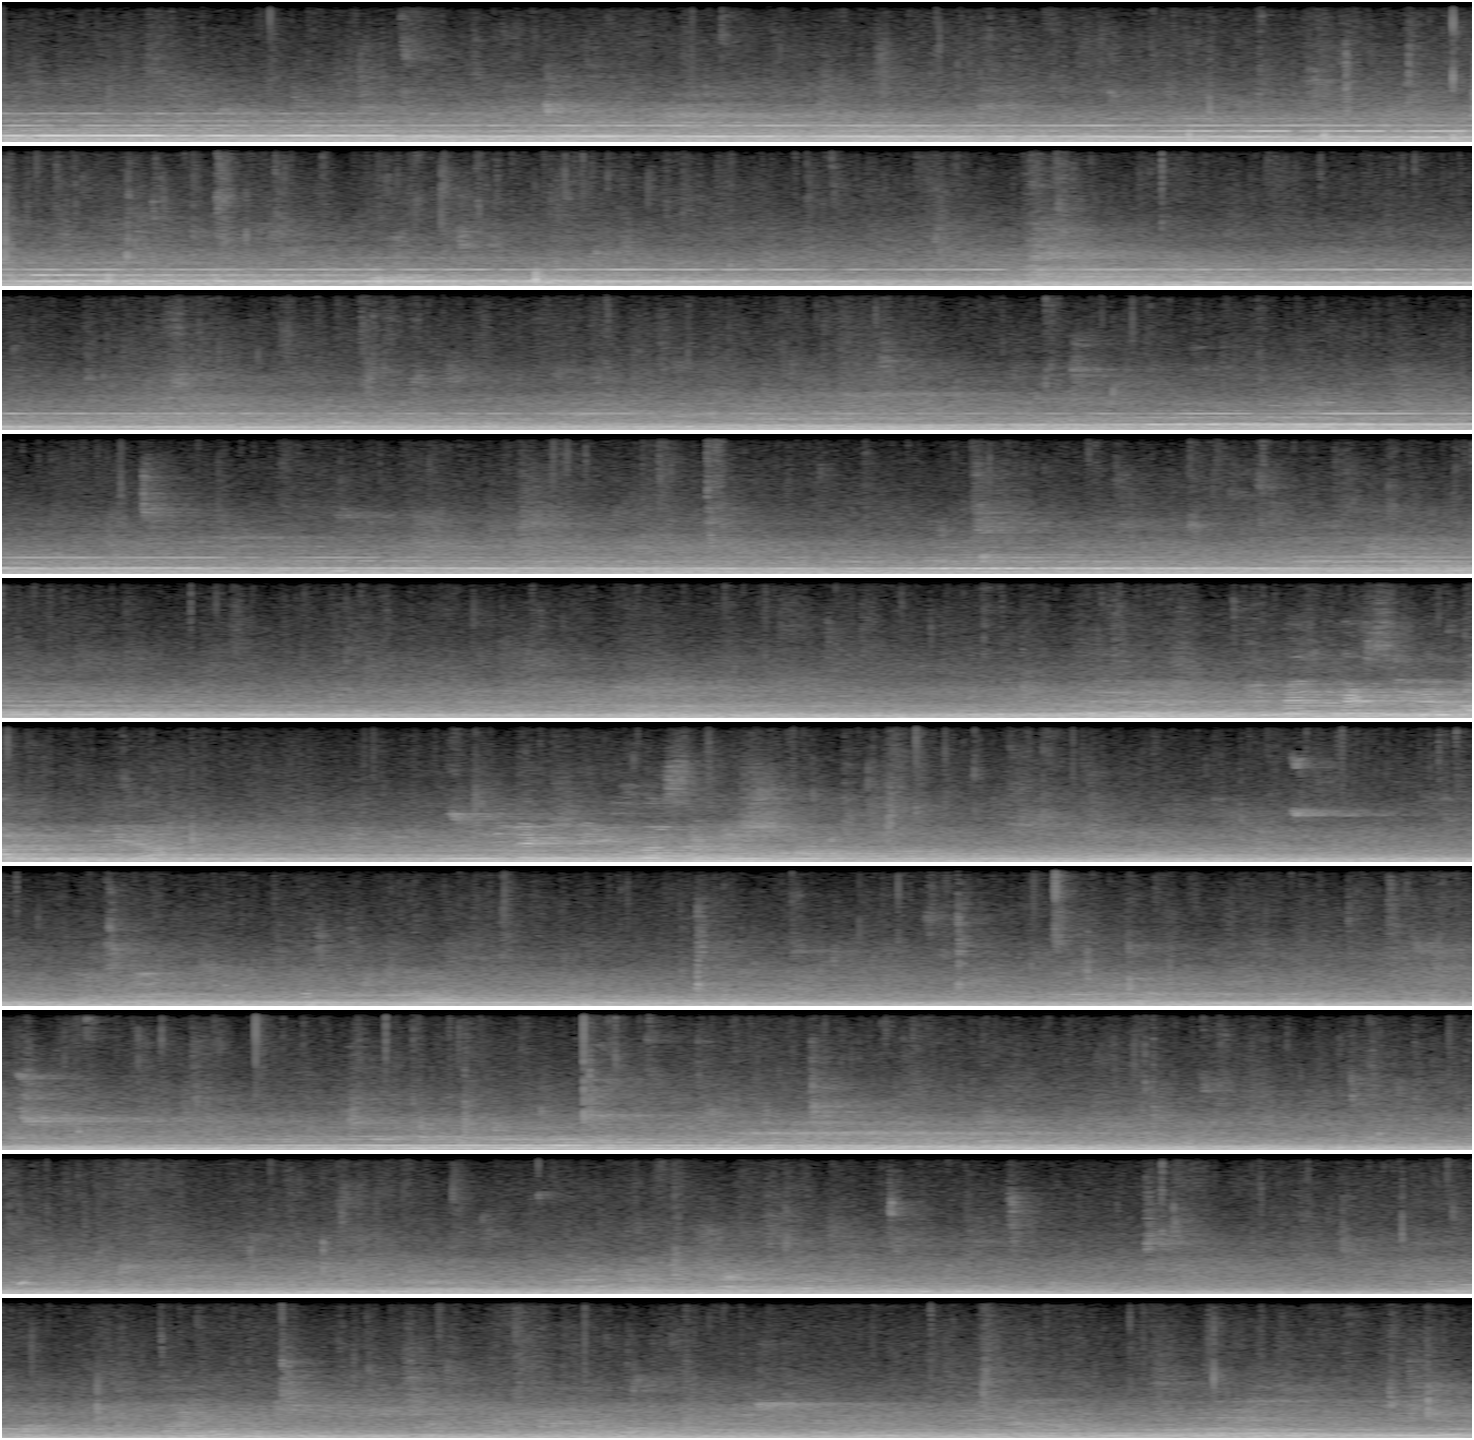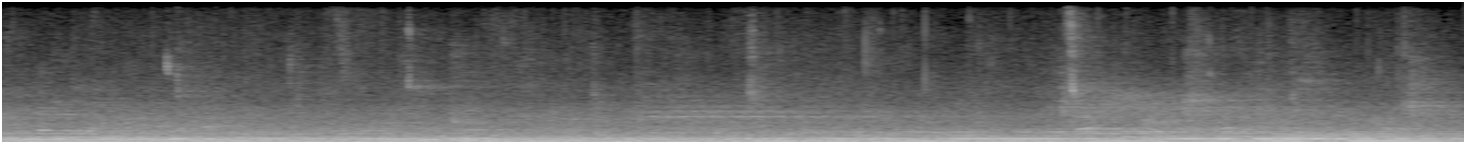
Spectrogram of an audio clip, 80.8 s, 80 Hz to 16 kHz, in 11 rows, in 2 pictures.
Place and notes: Basilica Cistern or Yerebatan Sarayi, Roman water supply from 532 AD. Unfortunately they play music inside for tourists
İstanbul, Marmara Bölgesi, Türkiye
